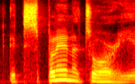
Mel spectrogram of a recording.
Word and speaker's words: explanatory: Aqui, explanatory, é aqui que vai ficar a sílaba tônica. A palavra é proparoxítona em função de terminar em consoante Y, como é o caso de vitória. Aliás, perdão, antiproparoxítona. Essas terminações é ARY, como eu vou explicando, né, no meu canal e no livro tem muitas terminações onde você conta a sílaba tônica, você conta na quarta casa silábica, ó, explanatory, explanatory.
